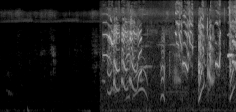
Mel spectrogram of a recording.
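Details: Green parrot breaking from near silence into a busy burst of twisting, looping chirps and squeaks, rising and falling quickly, delivered in tight clusters for several seconds.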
